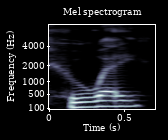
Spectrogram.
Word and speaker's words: Huawei: There was a news article, you may have heard about the Chinese executive, I think it's Huawei.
